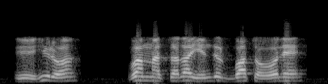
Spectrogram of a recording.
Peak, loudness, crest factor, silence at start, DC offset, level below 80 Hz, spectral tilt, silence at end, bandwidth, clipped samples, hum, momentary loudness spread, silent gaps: -6 dBFS; -20 LUFS; 16 dB; 0.15 s; under 0.1%; -64 dBFS; -4.5 dB/octave; 0.25 s; 8.2 kHz; under 0.1%; none; 7 LU; none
